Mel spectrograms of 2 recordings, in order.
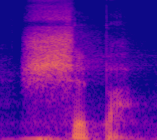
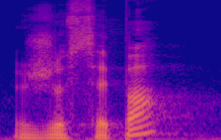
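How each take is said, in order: First: The 'je' becomes a voiceless 'sh' sound. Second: The 'je' starts with a voiced 'zh' sound. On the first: "le J se va devenir un son comme ch" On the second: "Première modification"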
